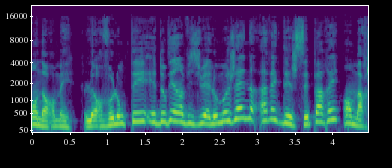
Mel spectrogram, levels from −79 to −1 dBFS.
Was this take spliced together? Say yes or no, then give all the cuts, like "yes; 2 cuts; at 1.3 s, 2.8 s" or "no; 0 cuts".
yes; 2 cuts; at 1.8 s, 3.5 s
